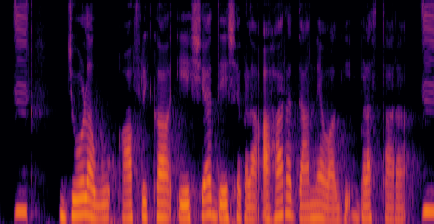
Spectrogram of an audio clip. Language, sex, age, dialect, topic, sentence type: Kannada, female, 31-35, Central, agriculture, statement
